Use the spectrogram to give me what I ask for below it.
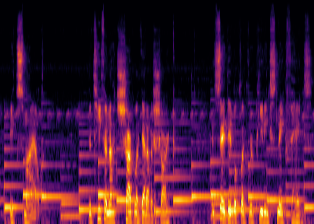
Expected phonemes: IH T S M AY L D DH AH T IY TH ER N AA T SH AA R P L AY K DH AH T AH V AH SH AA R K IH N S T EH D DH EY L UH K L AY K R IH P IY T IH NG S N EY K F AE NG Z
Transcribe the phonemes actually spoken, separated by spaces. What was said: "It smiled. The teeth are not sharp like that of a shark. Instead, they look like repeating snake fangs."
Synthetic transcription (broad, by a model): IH T S M AY L D DH AH T IY TH ER N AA T SH AA R P L AY K DH AH T AH V AH SH AA R K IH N S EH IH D DH EY L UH K L AY K R IH P IY T IH NG S N EY K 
